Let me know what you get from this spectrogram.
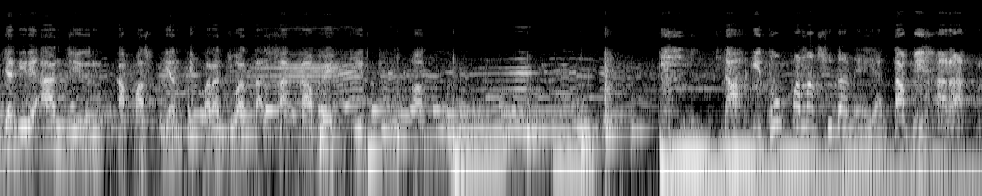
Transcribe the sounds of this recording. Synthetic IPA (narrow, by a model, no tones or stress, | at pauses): d͡ʒadiɾɛʔaɲd͡ʒɨnkapast̪iant̪ɛpaɾad͡ʒuat̪aʔsakabɛhkit̪uaɡu | t̪ahkit̪upamaksudanɛjat̪apisaɾa̰t̪̚n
